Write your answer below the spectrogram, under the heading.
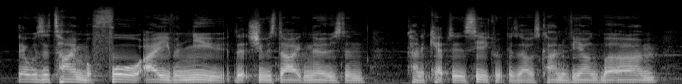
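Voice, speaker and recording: With music in the background, a man talks fairly quickly in a fairly low pitch and a monotone, flat intonation. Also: very even loudness. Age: 20s. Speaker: young carer sharing family story. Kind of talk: testimony. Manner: halting.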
